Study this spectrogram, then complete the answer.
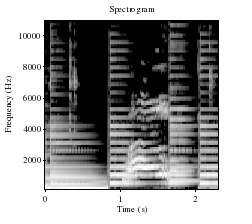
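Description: A cat meows repeatedly, loud and close, in long drawn-out tonal cries with rising, wavering pitch, three or four calls back to back with no talking.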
